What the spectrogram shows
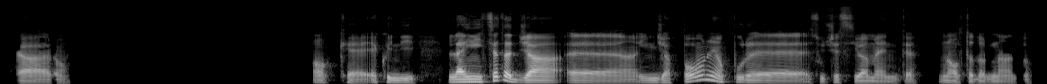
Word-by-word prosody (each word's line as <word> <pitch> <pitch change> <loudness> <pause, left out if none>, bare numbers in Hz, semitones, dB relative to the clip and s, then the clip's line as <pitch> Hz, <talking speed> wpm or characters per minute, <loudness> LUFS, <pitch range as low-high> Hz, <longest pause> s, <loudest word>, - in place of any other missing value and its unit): Chiaro. 75 -4 -2 2.4
Okay. 75 0 -4
E - - -3
quindi 90 -4 -1 0.3
l'hai 120 +1 +7
iniziata 125 +5 +5
già, 95 -3 +5
ehm, 85 -3 -1
in 90 +1 -3
Giappone 180 - 0
oppure 90 - -1
successivamente 75 -6 -5
una 95 - -3
volta 85 -1 -3
tornato? 75 -4 -7
90 Hz, 85 wpm, -25 LUFS, 80-95 Hz, 2.4 s, l'hai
